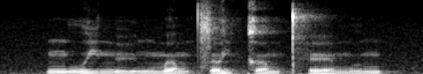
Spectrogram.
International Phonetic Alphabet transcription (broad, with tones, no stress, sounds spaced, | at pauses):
ŋ uː˥ j n̪ yː˨ ŋ m ɐ˨˥ m t͡s ɐ˨ j k ɐ˨ m t̪ʰ ɛː˨ m ʊ˧ ŋ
